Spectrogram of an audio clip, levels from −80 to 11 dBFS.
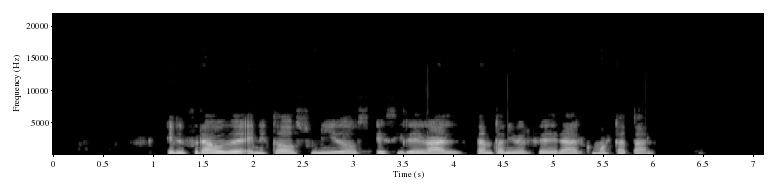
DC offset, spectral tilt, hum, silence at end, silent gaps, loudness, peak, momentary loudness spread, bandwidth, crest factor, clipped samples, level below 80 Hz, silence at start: under 0.1%; -7 dB/octave; none; 1.1 s; 4.15-4.23 s; -18 LUFS; -4 dBFS; 9 LU; 7.2 kHz; 16 dB; under 0.1%; -62 dBFS; 1.15 s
